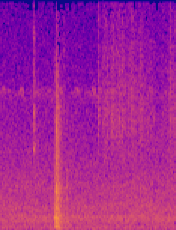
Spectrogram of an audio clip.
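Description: A Chevrolet Corvette's driver's door being shut: one solid thump about three quarters of a second in.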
